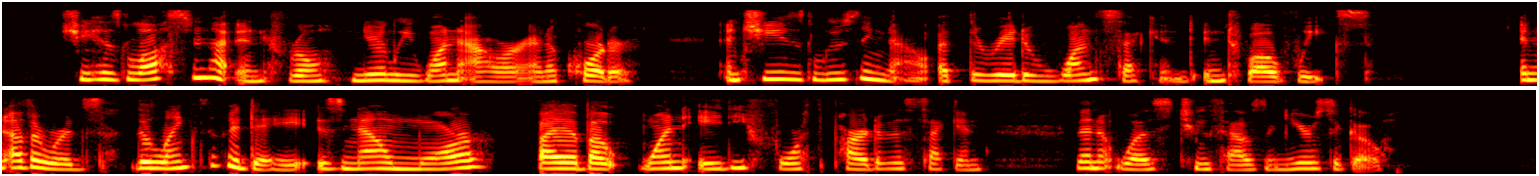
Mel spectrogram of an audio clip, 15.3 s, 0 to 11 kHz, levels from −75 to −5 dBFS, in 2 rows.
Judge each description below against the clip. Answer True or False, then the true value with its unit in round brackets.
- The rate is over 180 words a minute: True (205 wpm)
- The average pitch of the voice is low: False (225 Hz)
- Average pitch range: True (3.6 semitones)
